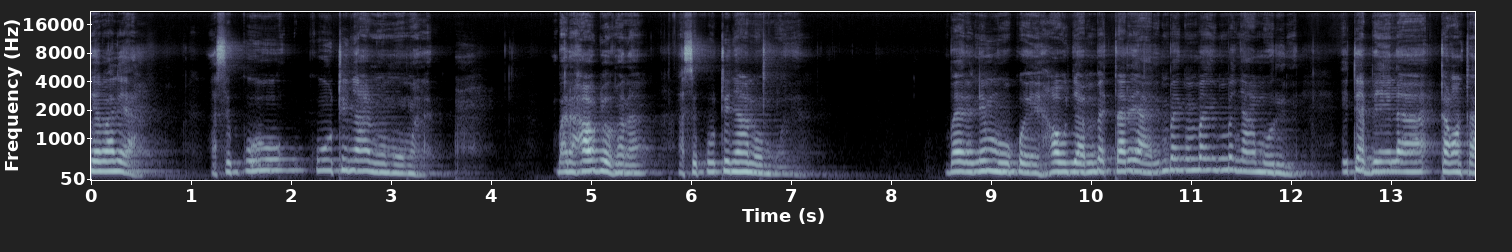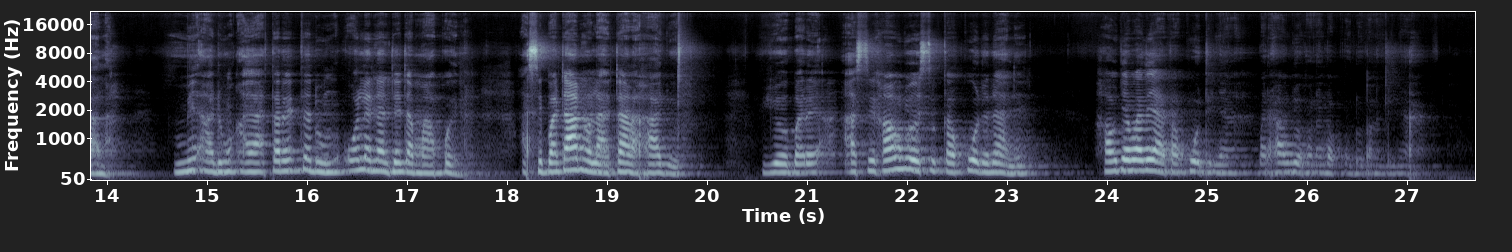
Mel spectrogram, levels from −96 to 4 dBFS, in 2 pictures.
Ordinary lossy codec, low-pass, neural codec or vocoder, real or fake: none; none; none; real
